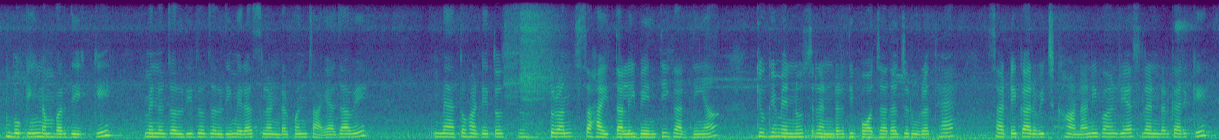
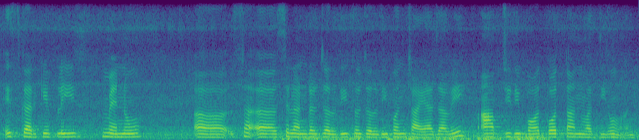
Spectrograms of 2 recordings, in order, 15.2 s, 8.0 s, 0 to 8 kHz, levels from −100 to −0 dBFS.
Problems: constant background noise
